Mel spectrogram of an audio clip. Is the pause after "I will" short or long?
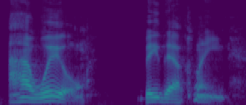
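long. There is a longer pause after "will".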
